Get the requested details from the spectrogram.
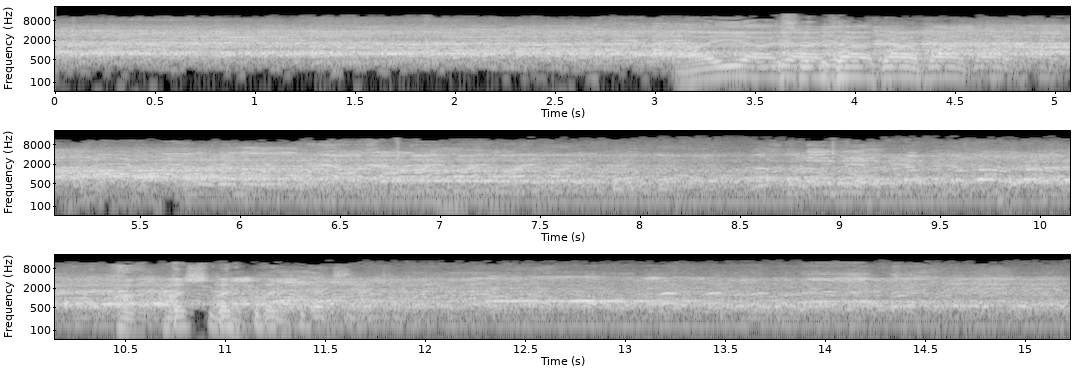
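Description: A large crowd cheers and chatters loudly throughout.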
